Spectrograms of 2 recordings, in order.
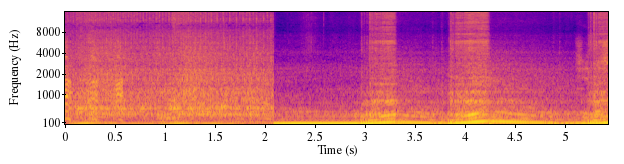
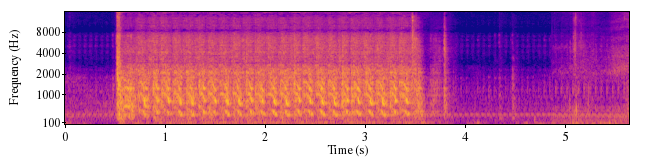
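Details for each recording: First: Mazda MX5/Eunos Roadster off the road 13 years, first start on two-stroke oil mix: engine catches and runs smoothly, pitch rising and falling cleanly with throttle blips, no knocks or misses; healthy running. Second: Mazda MX5/Eunos Roadster off the road 13 years, fuel pump hooked up, two-stroke oil mix for first start: steady rhythmic cranking about three beats a second for three seconds, never catching.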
